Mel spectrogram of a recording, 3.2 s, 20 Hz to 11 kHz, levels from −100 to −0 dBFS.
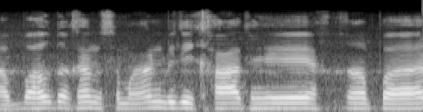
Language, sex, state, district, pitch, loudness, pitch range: Chhattisgarhi, male, Chhattisgarh, Rajnandgaon, 155 Hz, -15 LUFS, 150-160 Hz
